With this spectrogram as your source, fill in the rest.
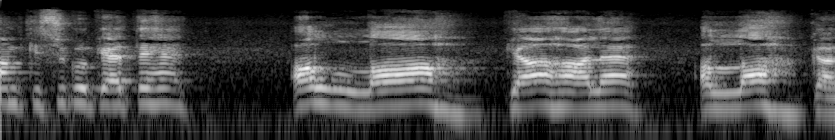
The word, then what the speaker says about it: اللہ: کسی کو کہتے ہیں اللہ، کیا حال ہے، اللہ کا کرم، تو اللہ لفظ اللہ کے آخر پہ ہا ہے، اس کو بھی پورا پڑھنا چاہیے، ایسے نہیں اللہ کا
